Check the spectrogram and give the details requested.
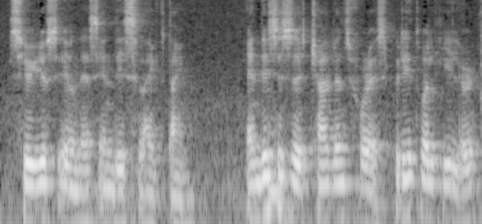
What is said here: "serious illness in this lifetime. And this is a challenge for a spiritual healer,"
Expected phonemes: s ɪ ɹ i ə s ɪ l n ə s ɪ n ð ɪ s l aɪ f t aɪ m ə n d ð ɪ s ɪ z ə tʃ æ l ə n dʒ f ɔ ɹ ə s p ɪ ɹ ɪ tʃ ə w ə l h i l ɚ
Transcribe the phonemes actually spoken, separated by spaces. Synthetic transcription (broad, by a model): s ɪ ɹ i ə s ɪ l n ə s ɪ n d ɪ s l aɪ f t aɪ m ə n d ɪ s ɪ s ə tʃ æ l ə n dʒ f ɔ ɹ ə s p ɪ ɹ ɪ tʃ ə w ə l h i l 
